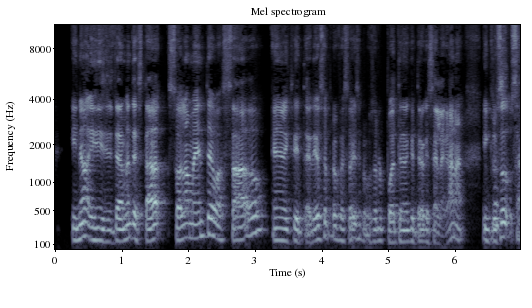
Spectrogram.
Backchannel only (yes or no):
no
